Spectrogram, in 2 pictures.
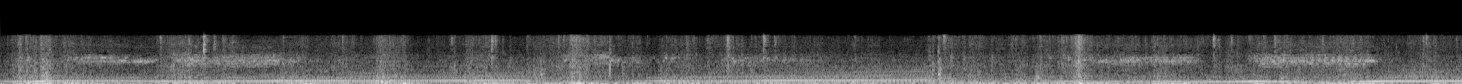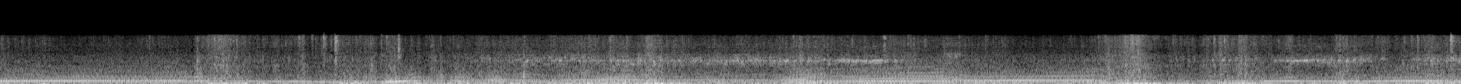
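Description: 1997 Ford Thunderbird's engine heard from inside the cabin through an autocross run, its pitch rising under acceleration and dropping off again several times. Short stretches of tire squeal come in at times, with scattered knocks.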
